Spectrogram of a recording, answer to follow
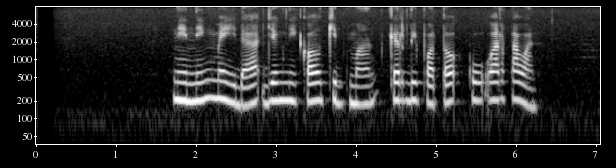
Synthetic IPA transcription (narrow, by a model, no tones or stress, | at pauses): niniŋmeidad͡ʒɨŋnikɔlkidmankɨrdipɔt̪ɔkuwʔart̪awan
